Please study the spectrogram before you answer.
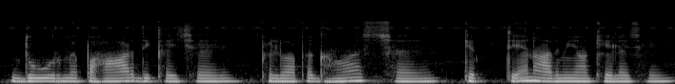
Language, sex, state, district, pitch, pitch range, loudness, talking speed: Angika, female, Bihar, Begusarai, 145 Hz, 140-150 Hz, -27 LUFS, 140 wpm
